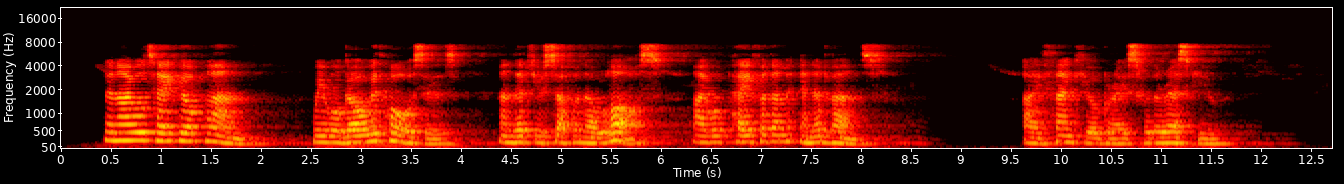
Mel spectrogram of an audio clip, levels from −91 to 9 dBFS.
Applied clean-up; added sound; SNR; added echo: none; none; none; reverberation time 0.8 s.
